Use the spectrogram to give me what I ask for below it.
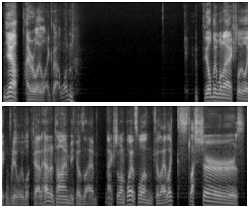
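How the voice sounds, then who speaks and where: A man's voice: low voice, lively intonation, normal speed, a bit bright, no echo. A man hosting his channel, reading tabletop game rules aloud and breaking off into chatty, rambling asides. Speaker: channel host reviewing tabletop games.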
